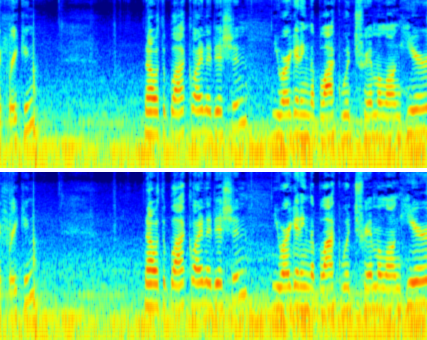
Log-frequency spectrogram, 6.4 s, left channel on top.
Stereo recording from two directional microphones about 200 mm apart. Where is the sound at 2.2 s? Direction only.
5° right (ahead or behind).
